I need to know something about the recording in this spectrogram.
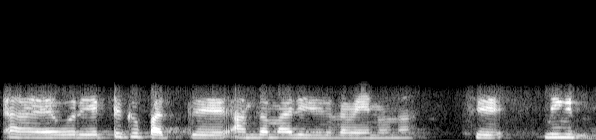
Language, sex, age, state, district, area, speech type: Tamil, female, 18-30, Tamil Nadu, Mayiladuthurai, urban, conversation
